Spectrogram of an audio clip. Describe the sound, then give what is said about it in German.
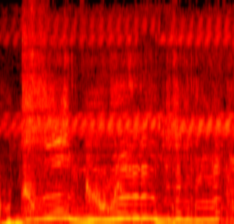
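A voice imitates a mosquito's whine with a thin, sustained nasal buzz lasting about three seconds. The pitch wavers and dips slightly but stays continuous. It is fairly loud, with no other talking. “Mücken ja, das sind ja auch die Arschlöcher.”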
